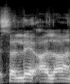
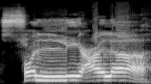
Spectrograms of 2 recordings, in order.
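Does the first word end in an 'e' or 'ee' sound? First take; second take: e; ee. First: The first word ends in a short e sound. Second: The first word ends in an ee sound. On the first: The speaker calls it wrong. "सल्ले अला नहीं" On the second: The speaker calls it right. "लाम के नीचे ज़ेर आएगी"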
